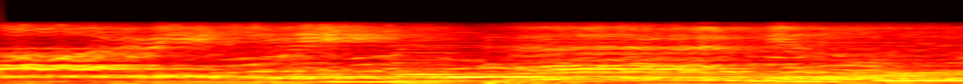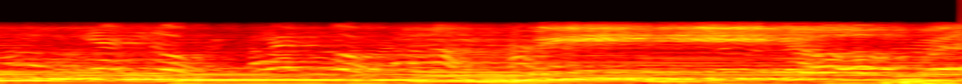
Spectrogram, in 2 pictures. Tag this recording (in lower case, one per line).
music
speech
